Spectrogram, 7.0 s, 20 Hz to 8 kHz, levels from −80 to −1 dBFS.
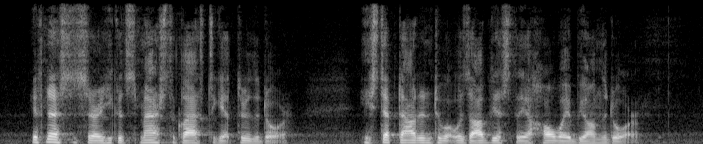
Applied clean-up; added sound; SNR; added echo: none; none; none; none.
